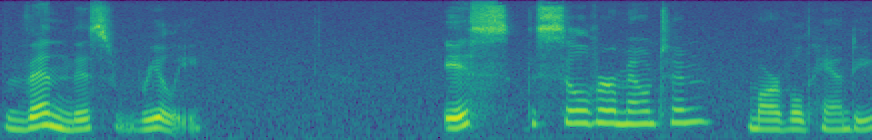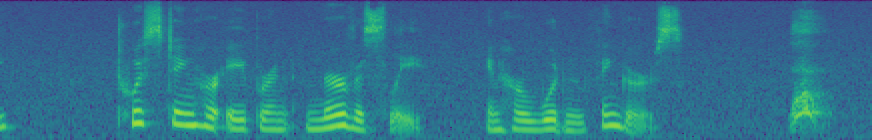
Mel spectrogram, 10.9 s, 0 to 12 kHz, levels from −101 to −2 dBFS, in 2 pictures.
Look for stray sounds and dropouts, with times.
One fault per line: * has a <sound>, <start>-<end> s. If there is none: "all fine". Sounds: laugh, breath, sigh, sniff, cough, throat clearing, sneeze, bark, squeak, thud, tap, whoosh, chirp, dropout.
* has a bark, 10.4-10.7 s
